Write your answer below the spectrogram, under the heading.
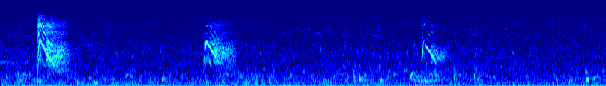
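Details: UK chough calling three times, each a short, harsh downward-slurred note roughly every two and a half seconds, with quiet outdoor background noise between calls.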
